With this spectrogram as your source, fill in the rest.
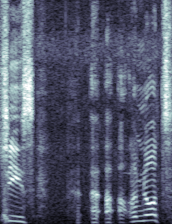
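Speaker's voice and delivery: high, flustered stammering, tripping over the words. Caught off guard in a heated exchange, the character falters and cannot get the words out, stammering.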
